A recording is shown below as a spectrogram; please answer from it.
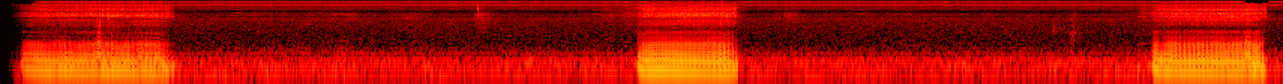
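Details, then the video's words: Sleeping Chihuahua snoring: three low, buzzy, drawn-out snores, each about half a second to a second long, spaced roughly three to four seconds apart, with a quiet steady background between them. "Чихуахуа = храпуны"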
